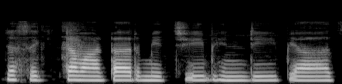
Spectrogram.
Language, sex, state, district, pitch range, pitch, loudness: Hindi, female, Bihar, Supaul, 190-200 Hz, 195 Hz, -18 LUFS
